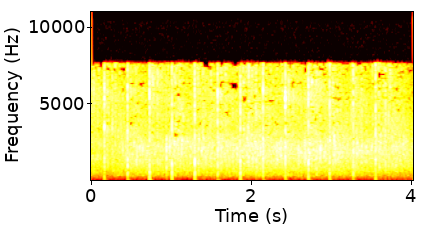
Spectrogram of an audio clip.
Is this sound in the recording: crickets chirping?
no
